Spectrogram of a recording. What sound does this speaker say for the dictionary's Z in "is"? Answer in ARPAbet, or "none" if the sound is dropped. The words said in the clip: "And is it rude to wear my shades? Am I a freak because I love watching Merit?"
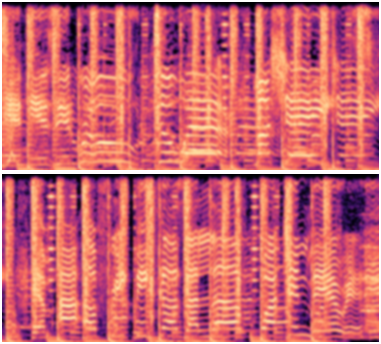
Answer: Z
